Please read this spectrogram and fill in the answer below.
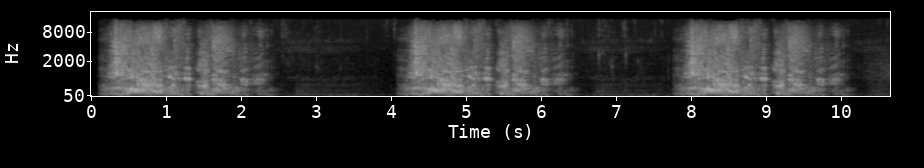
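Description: The MGM logo's lion roar, heard three times. Each roar comes in two loud pulses, with quieter gaps between the roars.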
